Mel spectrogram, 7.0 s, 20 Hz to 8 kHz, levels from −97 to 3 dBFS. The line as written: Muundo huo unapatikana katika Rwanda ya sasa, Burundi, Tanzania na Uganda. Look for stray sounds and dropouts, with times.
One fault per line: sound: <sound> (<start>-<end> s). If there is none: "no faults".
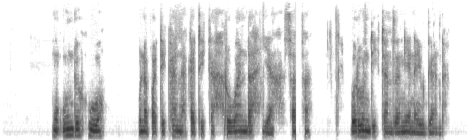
sound: dropout (4.4-4.5 s)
